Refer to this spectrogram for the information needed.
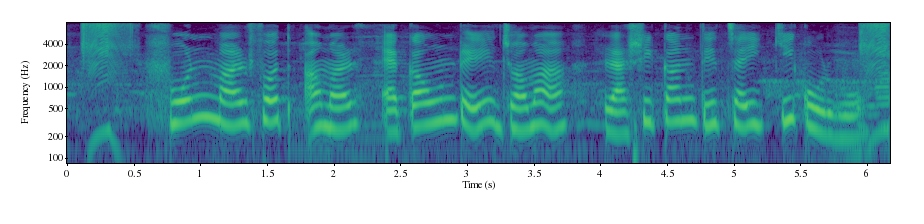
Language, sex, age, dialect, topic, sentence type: Bengali, female, 60-100, Rajbangshi, banking, question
